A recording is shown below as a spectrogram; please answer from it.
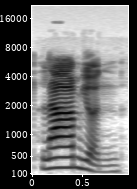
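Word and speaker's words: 라면: Ramon ' po ba pero pag tinanong niyo po yung mga Koreans ang pronunciation po nila is lamion so may recording po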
